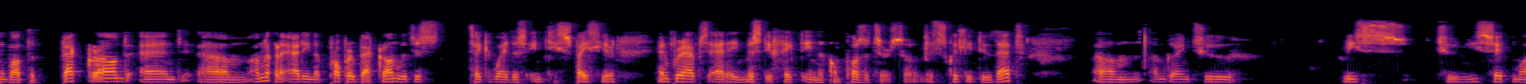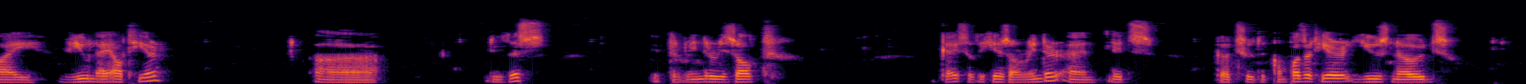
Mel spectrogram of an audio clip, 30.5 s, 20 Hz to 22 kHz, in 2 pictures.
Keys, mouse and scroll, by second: 2.6-3.4 scroll up 2, 3.4 scroll up 1, 3.4 middle click, 6.0 shift+middle click, 8.8 shift+middle click, 9.4 shift+space, 11.9 right click, 12.8-16.1 drag, 22.0 typing, 23.3 click, 23.7 shift+middle click, 25.3 scroll up 1, 25.6 middle click, 27.2 click, 30.3-30.5 typing.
